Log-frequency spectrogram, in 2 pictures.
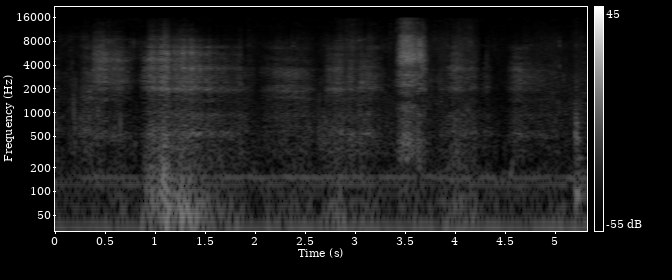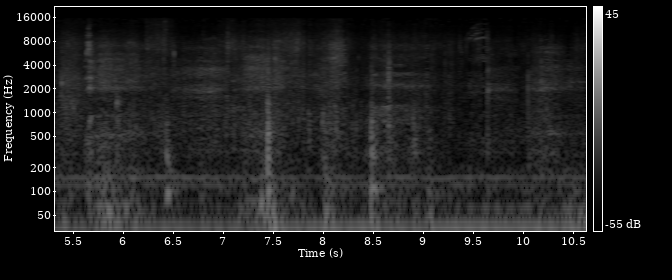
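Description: Boots thump on a metal boat's hull.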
